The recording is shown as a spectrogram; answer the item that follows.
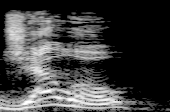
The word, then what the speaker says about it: Jellÿ: Yes, but it's still, yeah, it's spelled Jellÿ, but it's pronounced Jell-O still because there's those umlauts above the Y.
